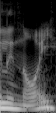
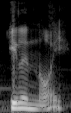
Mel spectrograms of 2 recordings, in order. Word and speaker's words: Illinois: 就有了，所以 Illinois 后面的 S 是不发音的。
